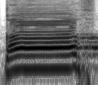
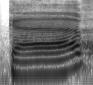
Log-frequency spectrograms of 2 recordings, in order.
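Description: First: কফ as loud, rounded QAWF; heavy qaf. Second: কাফ with a plain thin k; unforced KAAF with open a; light kaf. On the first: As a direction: hit কফ hard from the back tongue. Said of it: "আর এই হরফটি হচ্ছে". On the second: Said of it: "এটা হচ্ছে". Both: Shown as a demonstration.

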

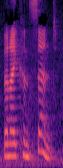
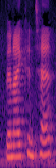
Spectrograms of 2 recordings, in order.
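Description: First: "consent" said properly with an S, kon-SENT; corrected word. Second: "content" said as kon-TENT instead of consent; misread word. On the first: Reading Beauchamp's reply, correcting to "consent" plainly. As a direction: fix the slip, say "consent" clearly. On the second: Reading Beauchamp's reply, saying "content" by mistake. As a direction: slip into "content" with a T sound. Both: Real, not acted. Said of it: "uh, sorry".

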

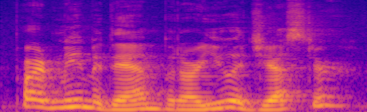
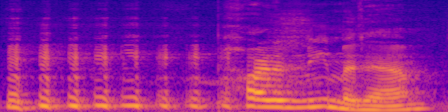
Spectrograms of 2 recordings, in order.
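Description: First: Put-on higher courtly girl voice; princess voice. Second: High, slow, delicate princess; drawn-out courtly lady's greeting; dainty princess voice. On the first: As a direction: ask like a polite young princess. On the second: Acted. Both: Reading heroine line in voice.

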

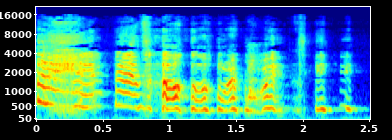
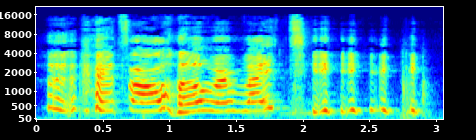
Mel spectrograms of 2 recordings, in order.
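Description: First: Higher, slow, breaking into laughing sobs; laugh-crying. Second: Slow, high whiny complaint; mock whine. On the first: Pretend. Lipstick on her teeth, she laugh-cries higher. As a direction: let the laughter crack it like crying. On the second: Lipstick on her teeth, she whines slowly. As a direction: drag it out like a sad whine.

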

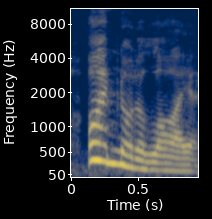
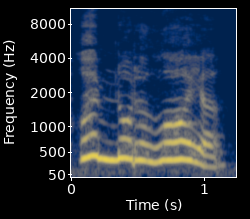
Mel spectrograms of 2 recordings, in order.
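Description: First: Loud, lightly put-on denial; mock protest. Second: High, loud wailed protest; hammed-up protest, pitched right up; mock outraged denial. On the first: Scammer defending himself to the woman, mock protest. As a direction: protest loudly in a mocking voice. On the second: Busted scammer insisting to the woman, mock outrage.

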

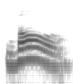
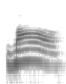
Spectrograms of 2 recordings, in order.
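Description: First: "Ball" in British style, rounded oh-like vowel, louder; British pronunciation. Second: "ball" in American style, open aw vowel; American pronunciation. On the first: Teacher recapping two accents for pupils, British pronunciation of "Ball". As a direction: stress a British "Ball", near "bowl". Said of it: "là anh Anh". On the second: Teacher recapping two accents for pupils, American pronunciation of "ball". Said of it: "chính là anh Mỹ đấy". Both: Shown as a demonstration.

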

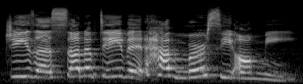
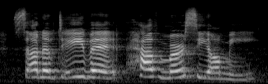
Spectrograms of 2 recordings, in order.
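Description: First: High, loud plea for mercy; calling out loudly. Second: High, loud repeated plea; shouting again. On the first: Blind beggar calls to Jesus over the crowd, loud and high. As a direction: cry out to be heard over the crowd. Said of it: "called out loudly". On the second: Beggar shouts again to Jesus, loud and high. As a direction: call out even harder over them. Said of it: "Bartimaeus shouted again". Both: Acted.

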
